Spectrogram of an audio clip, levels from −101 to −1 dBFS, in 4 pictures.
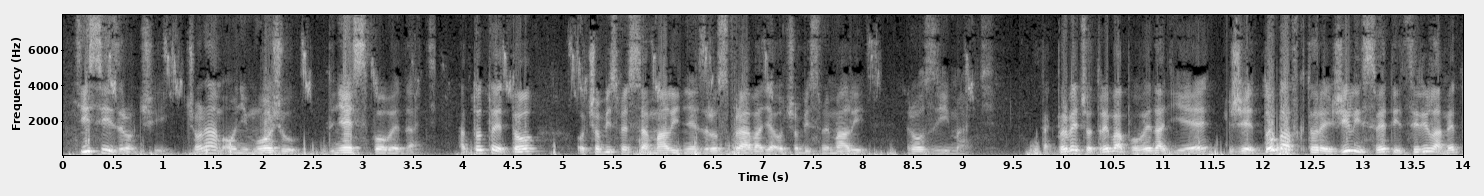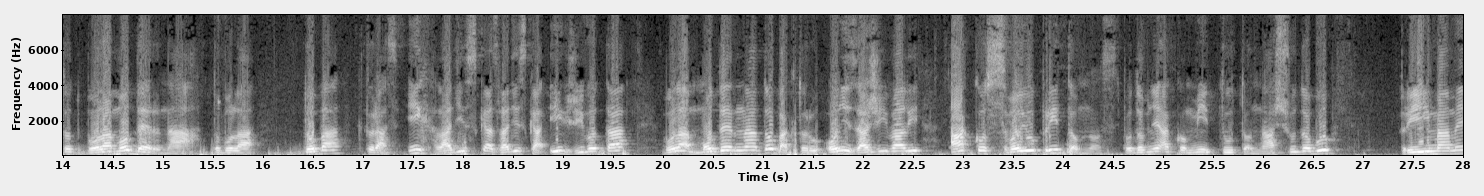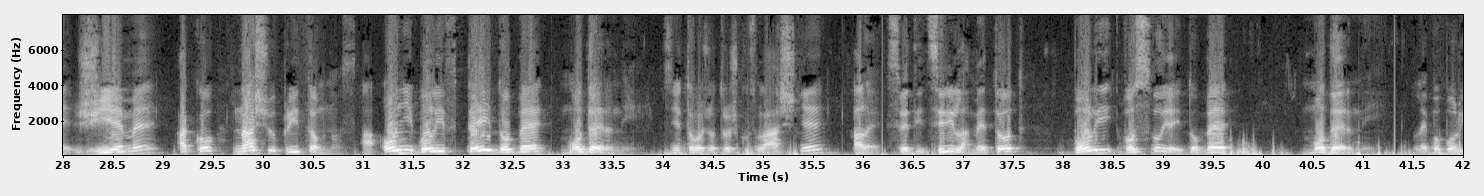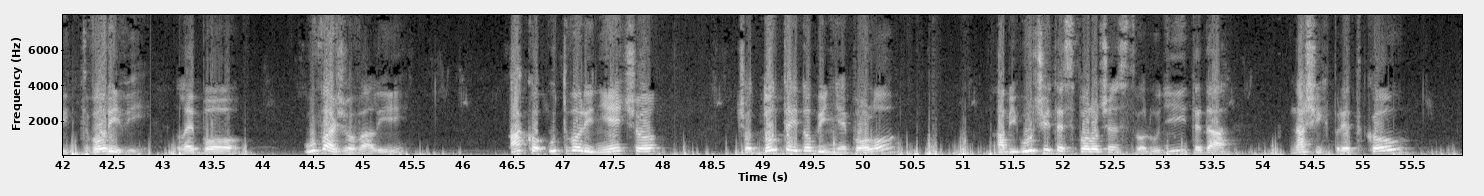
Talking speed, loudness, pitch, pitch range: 125 wpm, -11 LUFS, 125 Hz, 100-165 Hz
